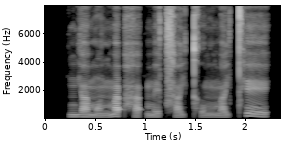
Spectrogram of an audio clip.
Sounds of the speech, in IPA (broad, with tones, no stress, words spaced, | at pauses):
ŋja˧mɔ̃˨˩nma˦ʔha˨ʔ me˧t͡sʰa˨˩j kʰo˨˩ŋma˨˩j t̪ʰe˥˧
